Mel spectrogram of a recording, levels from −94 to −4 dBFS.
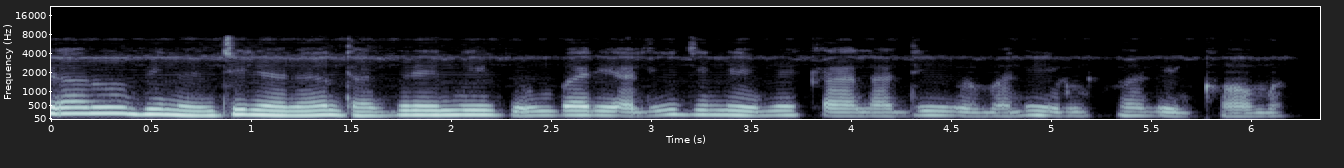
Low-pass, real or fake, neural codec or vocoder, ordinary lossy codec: none; fake; codec, 16 kHz, 16 kbps, FunCodec, trained on LibriTTS, 50 frames a second; none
